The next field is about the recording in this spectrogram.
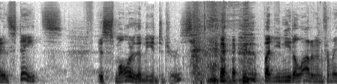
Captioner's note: laughs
